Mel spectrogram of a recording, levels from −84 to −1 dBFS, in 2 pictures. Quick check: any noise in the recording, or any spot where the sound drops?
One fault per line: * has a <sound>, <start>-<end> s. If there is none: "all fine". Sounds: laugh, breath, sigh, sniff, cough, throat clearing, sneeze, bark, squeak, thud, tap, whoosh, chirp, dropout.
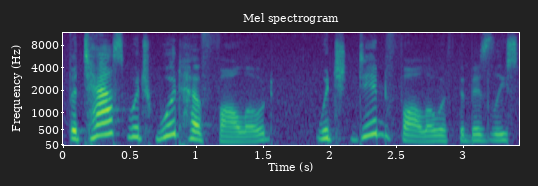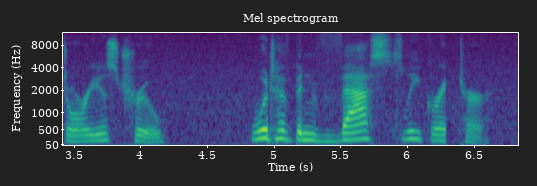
* has a dropout, 6.3-6.4 s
